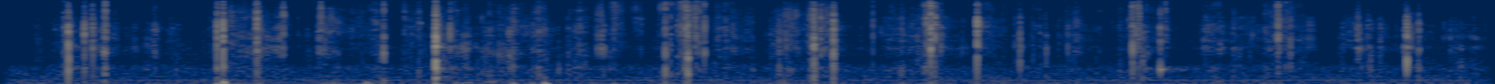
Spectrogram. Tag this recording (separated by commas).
Crumpling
